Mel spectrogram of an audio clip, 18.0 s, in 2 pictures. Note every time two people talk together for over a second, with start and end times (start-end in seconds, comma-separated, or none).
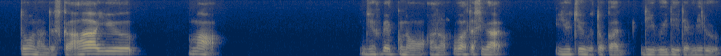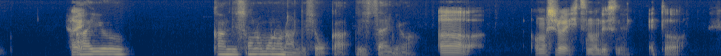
none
